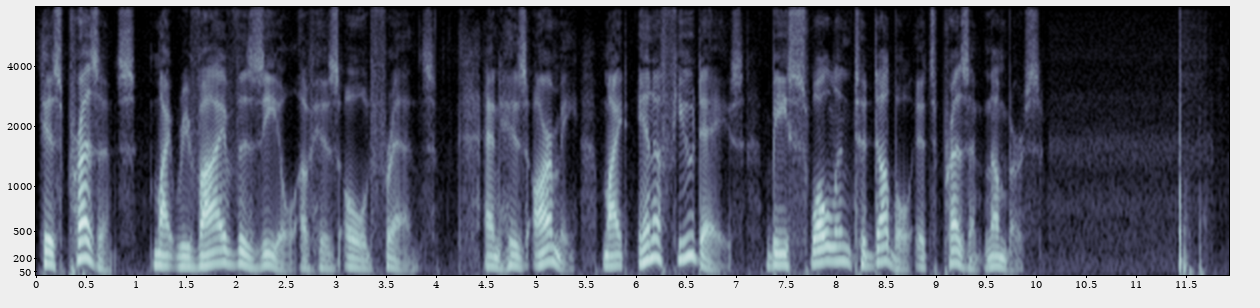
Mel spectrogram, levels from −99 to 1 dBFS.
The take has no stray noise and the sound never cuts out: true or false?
false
